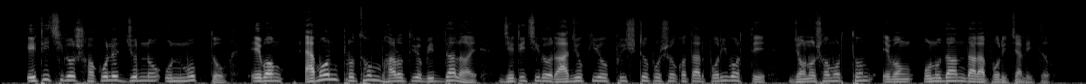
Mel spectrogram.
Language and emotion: Bengali, neutral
